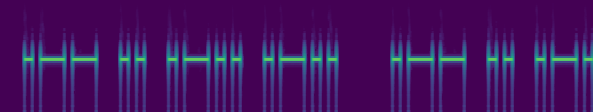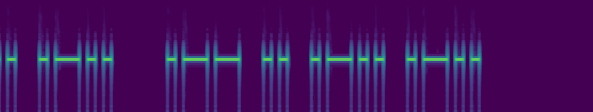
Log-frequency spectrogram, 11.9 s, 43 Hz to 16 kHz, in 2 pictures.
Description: Morse code, heard as a keyed tone, about 15 wpm, 700 Hz. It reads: WILL WILL WILL
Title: Top 200 Words Repeated 15wpm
